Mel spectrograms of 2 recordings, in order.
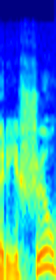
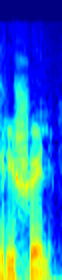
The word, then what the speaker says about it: RishEEL: И в финале столкнутся, как нам посоветовали в чате, игрок под ником Решил, который, кажется, на самом деле читается как Решель.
